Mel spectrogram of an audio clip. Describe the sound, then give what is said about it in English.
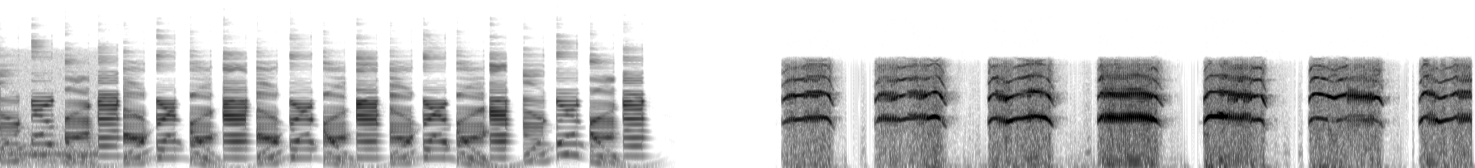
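Chimpanzees calling: a rapid run of short, pitched hoots gives way after a brief silence to seven louder, drawn-out shrieking cries in a steady rhythm. “That sound you just heard was of some of your closest relatives, the chimpanzees.”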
